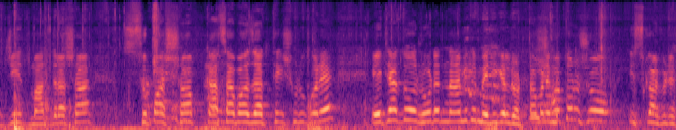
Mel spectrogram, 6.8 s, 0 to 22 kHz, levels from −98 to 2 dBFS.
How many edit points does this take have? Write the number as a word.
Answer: one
